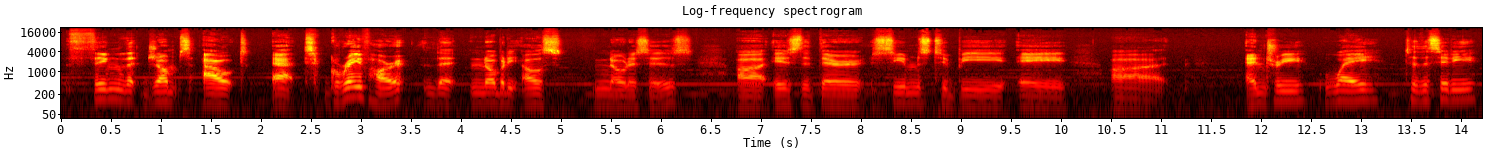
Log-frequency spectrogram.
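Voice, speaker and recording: Man, game master, deep voice, bright tone, halting with lots of fillers, faint music behind. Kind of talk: improvised game narration. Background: faint background music.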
